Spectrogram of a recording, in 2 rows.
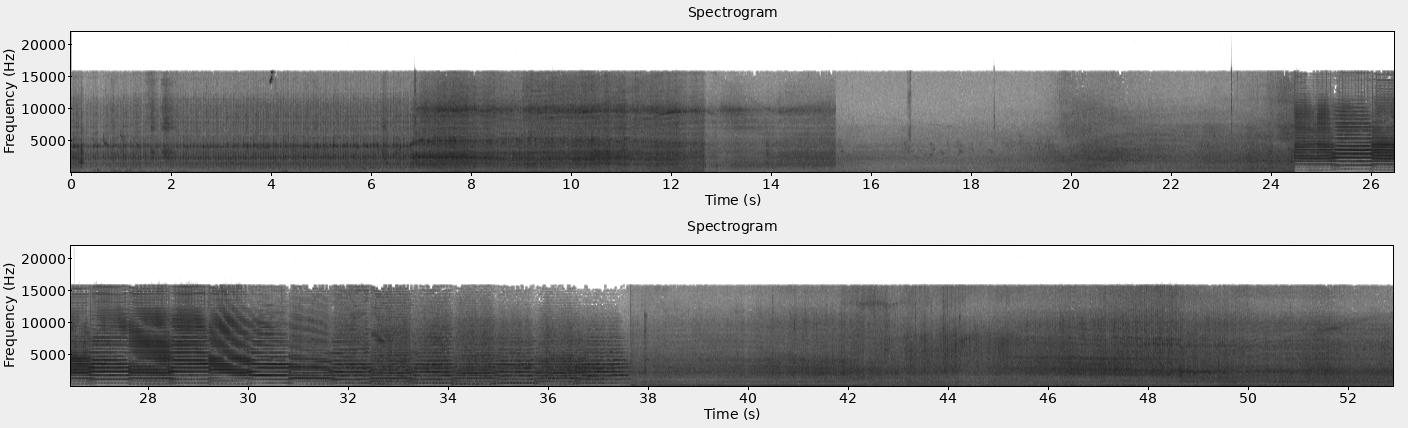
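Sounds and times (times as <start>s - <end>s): diesel engines driving past: 0.0s - 52.9s
two-tone siren: 24.4s - 37.8s.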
